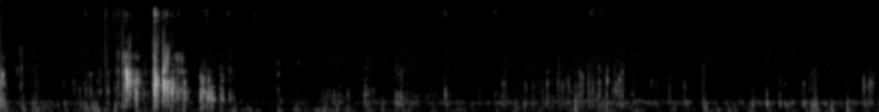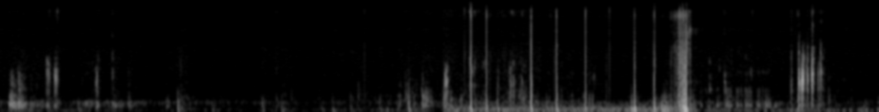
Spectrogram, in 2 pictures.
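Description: Gurgling, bubbling and squelching stomach noises come in bursts between quiet stretches. Normal digestion sounds after a large meal.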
